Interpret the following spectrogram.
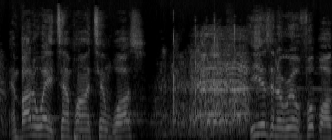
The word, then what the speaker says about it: Tim Walz: Number three, and by the way, it's Tim Walz. It's not Tim Walsh, you frickin' moron.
